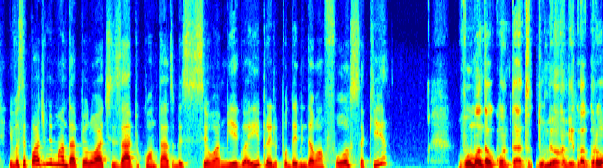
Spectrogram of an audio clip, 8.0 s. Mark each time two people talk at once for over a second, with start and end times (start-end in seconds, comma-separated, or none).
none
